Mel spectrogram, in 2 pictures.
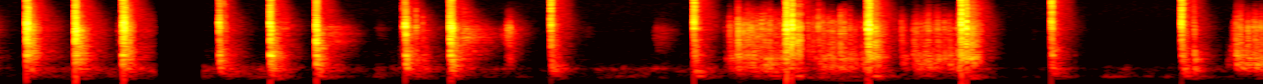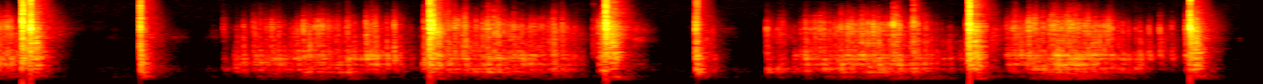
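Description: Small magnetic balls clicking sharply as they snap into place, a few clicks a second at irregular intervals. Three longer stretches of rapid clattering come as strands of balls are laid down across the layer.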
